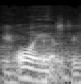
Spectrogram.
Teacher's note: It is neither in the category of long vowel or a short vowel, but a special vowel sound as OI, like in the word oil.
